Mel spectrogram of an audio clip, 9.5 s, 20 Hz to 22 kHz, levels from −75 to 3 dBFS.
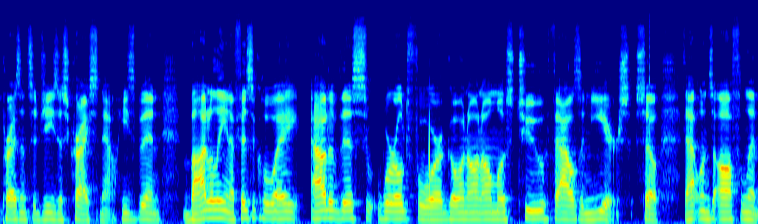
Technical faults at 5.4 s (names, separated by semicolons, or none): loud pop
